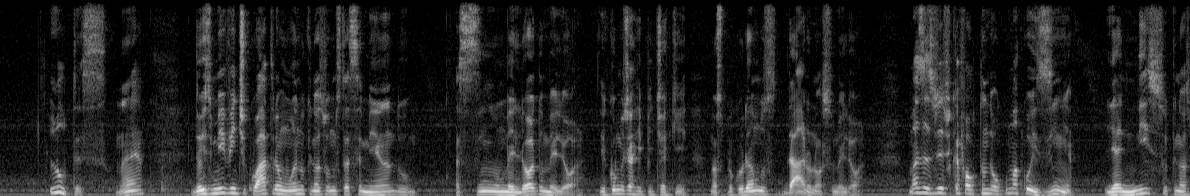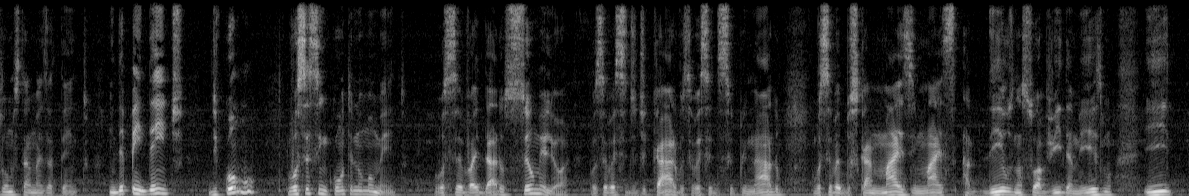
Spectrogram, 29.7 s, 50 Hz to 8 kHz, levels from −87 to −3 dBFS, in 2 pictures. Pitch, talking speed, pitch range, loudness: 120 Hz, 160 wpm, 100-145 Hz, -27 LUFS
